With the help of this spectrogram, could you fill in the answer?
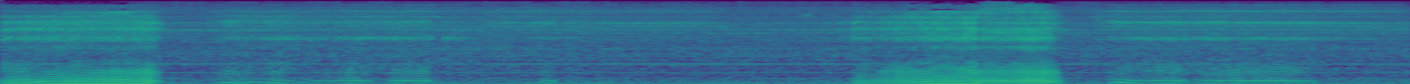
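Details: Max, a Boston Terrier, snoring massively: two loud, deep, buzzy tonal snores roughly four seconds apart, each lasting about a second. Each is followed by softer, wavering, whining breaths.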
